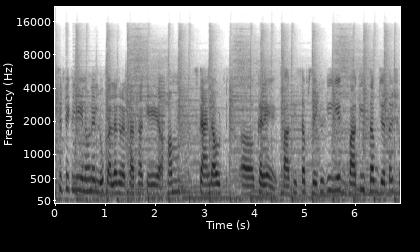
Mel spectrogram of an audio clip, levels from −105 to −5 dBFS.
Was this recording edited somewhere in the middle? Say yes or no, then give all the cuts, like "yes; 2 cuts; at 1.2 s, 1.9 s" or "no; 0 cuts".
no; 0 cuts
